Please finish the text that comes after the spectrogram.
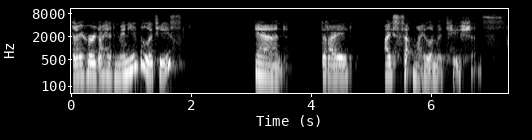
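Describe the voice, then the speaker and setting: A soft-spoken, earnest woman from Turkey shares her thoughts in a halting monologue, often breaking off and restarting mid-sentence. Her voice sits at an ordinary middle pitch. The recording sounds slightly dull and lo-fi. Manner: halting, searching for words, frequent restarts. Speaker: spiritual channeler and soul coach. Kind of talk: reflective solo monologue to camera.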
